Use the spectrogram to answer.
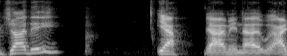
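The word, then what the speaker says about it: Jahdae: took one of Hogan's guys, a Texas Longhorn, Jadi Baron. Did I pronounce it right? Jadi.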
